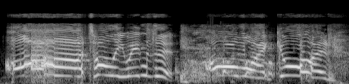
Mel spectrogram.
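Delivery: cracked, shouting at the top of the voice; screaming the finish. Real, not acted. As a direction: yell the winner, voice breaking with excitement. Photo finish win called.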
